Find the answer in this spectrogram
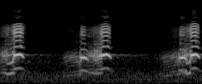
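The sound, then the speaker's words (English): A Canada goose gives a few loud, nasal honks, spaced in short bursts with quiet gaps between them, clear and alone. “Or this familiar cry of the Canada goose.”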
